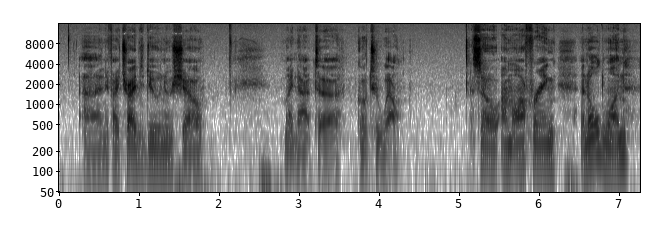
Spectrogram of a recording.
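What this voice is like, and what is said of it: Sick, under-the-weather voice. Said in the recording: “I'm a bit under the weather. You might be able to hear it in my voice.”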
